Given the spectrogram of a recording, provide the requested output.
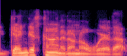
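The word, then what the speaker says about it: Chinggis Khan: that one comes from genghis khan might be a little bit more of a closer to the original pronunciation but chingas khan is how he's usually said in mongolian so chingas khan in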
